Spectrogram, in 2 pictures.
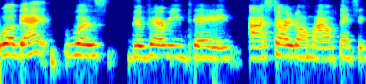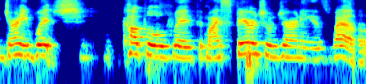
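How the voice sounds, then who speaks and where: Speaking at a fairly slow pace, a woman with a fairly high voice keeps her intonation fairly even. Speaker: podcaster and author. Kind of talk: interview.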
